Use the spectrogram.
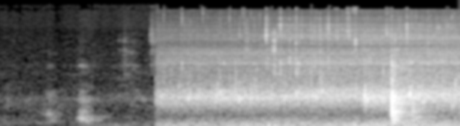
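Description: Water is poured steadily into a glass after a moment of quiet, a continuous splashing fill with a small clink near the end and no voices.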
